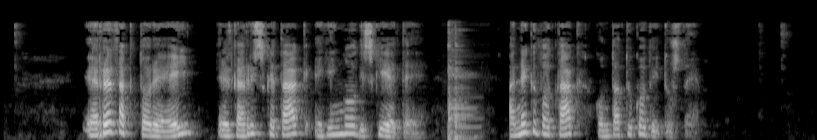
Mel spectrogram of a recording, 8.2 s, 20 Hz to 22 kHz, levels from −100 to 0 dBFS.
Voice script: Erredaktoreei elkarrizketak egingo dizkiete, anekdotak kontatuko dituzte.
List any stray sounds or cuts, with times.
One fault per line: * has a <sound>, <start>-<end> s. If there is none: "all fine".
* has a thud, 4.5-4.8 s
